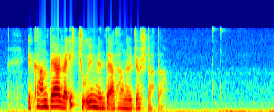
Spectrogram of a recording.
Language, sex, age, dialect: Faroese, female, 36-60, Norðuroyggjar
